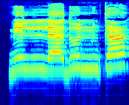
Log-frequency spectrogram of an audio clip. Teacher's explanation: لام جو ہے حروف یرملون میں سے ہے تو یہاں پر ادغام ہوگا، ہم اسے بنا غننے کے پڑھیں گے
